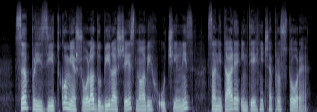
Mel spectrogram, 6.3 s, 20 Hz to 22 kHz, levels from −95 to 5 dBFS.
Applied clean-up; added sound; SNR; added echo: none; none; none; none.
